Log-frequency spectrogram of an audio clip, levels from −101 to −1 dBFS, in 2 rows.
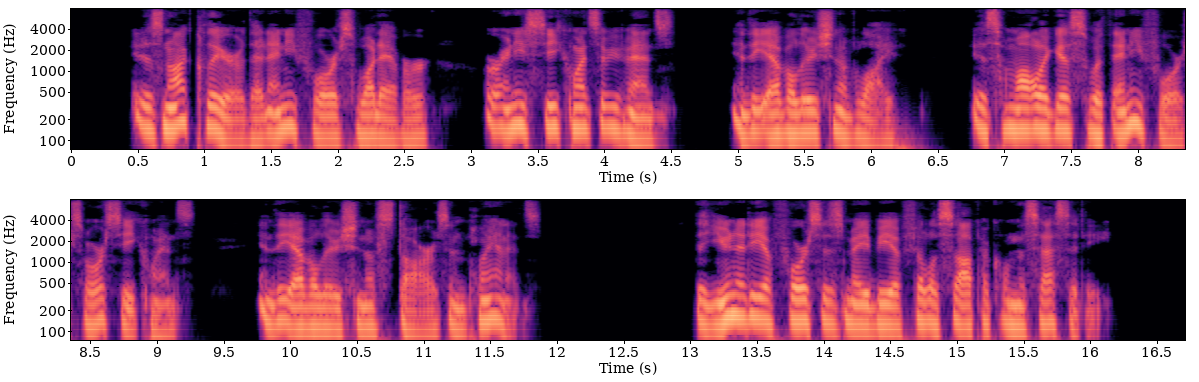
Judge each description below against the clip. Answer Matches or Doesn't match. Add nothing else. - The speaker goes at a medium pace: Matches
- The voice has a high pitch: Doesn't match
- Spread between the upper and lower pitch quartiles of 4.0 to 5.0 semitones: Matches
